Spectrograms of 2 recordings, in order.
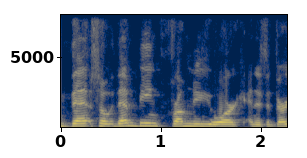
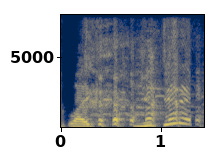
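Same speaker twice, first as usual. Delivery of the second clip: much higher, slower, with a laugh; quoting Mona Lisa; 10 semitones higher, slower than usual. Retold or imitated. Praising Vinny after the hunting trip, sweet high cheer. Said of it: "And she's like".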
